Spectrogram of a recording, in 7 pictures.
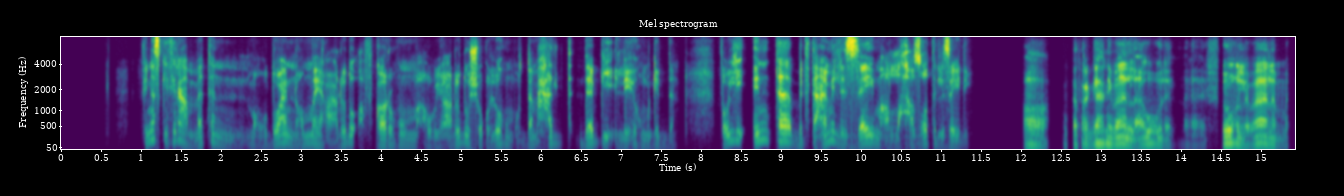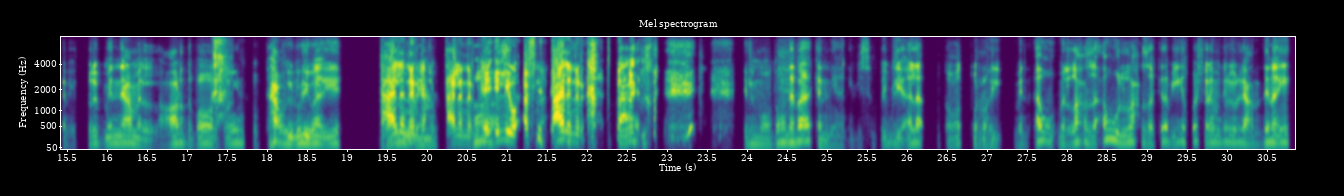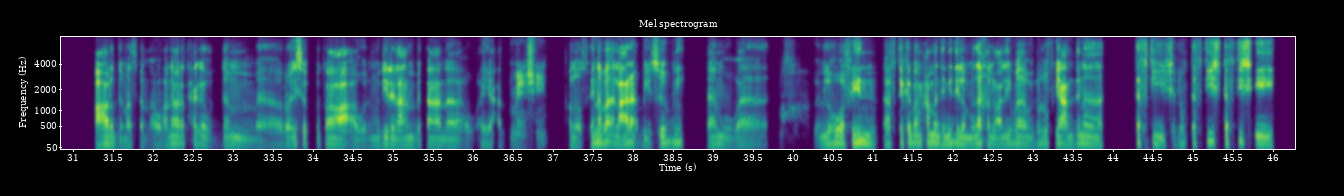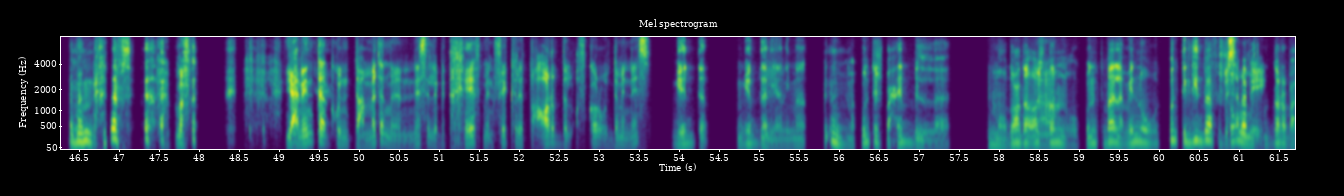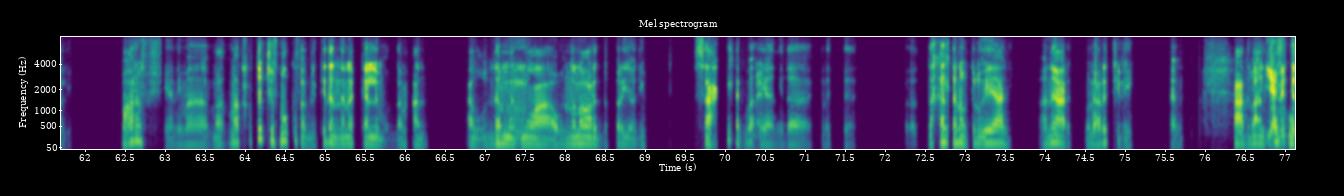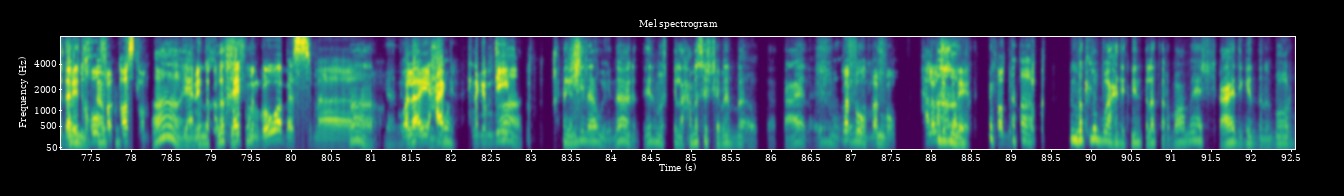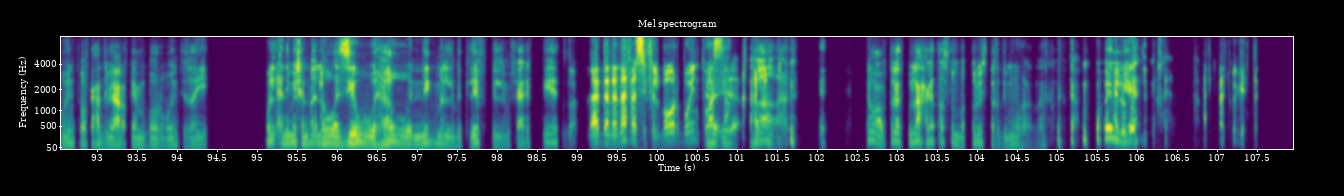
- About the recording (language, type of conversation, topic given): Arabic, podcast, بتحس بالخوف لما تعرض شغلك قدّام ناس؟ بتتعامل مع ده إزاي؟
- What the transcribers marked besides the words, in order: tapping; chuckle; laughing while speaking: "وبتاع"; giggle; chuckle; laughing while speaking: "مف"; giggle; throat clearing; unintelligible speech; laugh; chuckle; in English: "الanimation"; chuckle; laugh; laugh; laughing while speaking: "المهم يعني"; laughing while speaking: "حلو جدًا"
